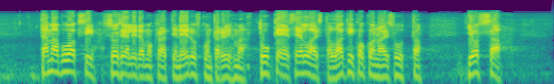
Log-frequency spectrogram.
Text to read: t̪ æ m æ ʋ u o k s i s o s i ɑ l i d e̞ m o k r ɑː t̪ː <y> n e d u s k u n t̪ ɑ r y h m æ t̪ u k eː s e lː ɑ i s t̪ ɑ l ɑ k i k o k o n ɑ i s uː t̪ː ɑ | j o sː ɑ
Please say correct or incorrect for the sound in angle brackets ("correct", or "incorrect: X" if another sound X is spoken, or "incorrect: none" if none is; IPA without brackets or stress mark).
incorrect: i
